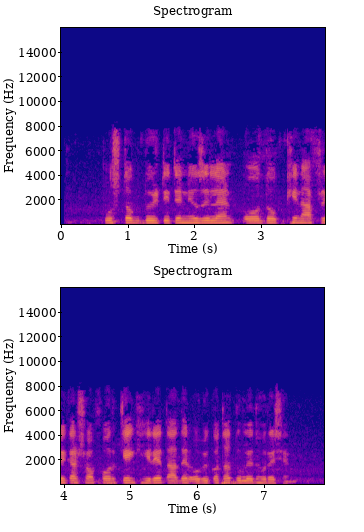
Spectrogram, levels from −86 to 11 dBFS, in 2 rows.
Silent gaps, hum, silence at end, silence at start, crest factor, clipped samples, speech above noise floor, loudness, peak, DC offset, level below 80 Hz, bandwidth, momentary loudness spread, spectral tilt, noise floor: none; none; 0.45 s; 0.65 s; 18 dB; under 0.1%; 31 dB; -24 LUFS; -6 dBFS; under 0.1%; -56 dBFS; 8.2 kHz; 6 LU; -5 dB/octave; -55 dBFS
